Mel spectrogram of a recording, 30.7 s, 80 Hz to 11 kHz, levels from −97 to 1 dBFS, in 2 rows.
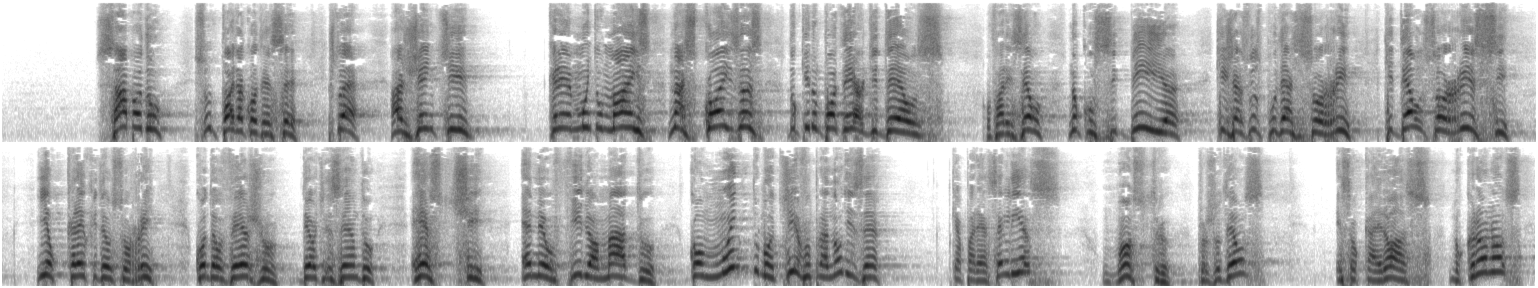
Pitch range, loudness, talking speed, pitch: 205-290 Hz, -21 LUFS, 130 wpm, 245 Hz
